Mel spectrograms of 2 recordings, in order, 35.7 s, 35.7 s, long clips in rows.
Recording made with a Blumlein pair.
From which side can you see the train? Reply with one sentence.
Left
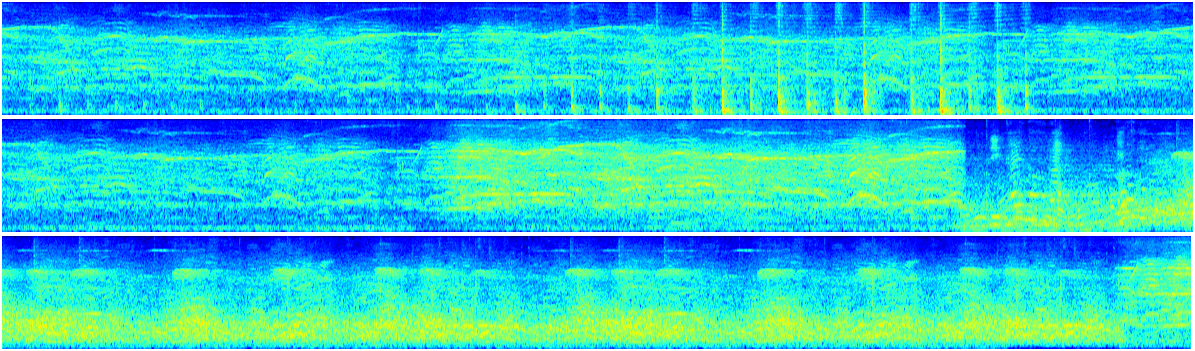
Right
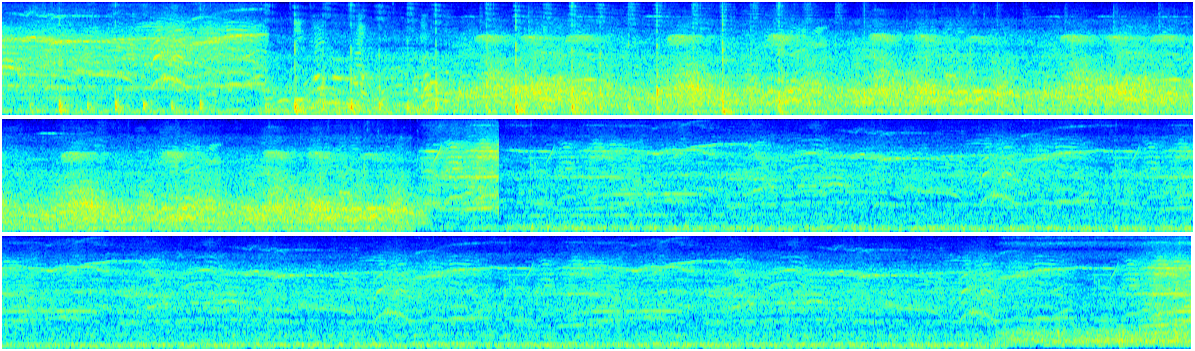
In this clip you hear the train on the right.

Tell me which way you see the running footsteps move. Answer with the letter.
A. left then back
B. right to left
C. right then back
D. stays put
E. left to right
B.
